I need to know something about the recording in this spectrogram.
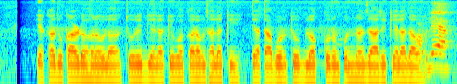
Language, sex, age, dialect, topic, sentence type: Marathi, male, 18-24, Southern Konkan, banking, statement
